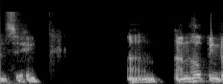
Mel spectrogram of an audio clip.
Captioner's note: pause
